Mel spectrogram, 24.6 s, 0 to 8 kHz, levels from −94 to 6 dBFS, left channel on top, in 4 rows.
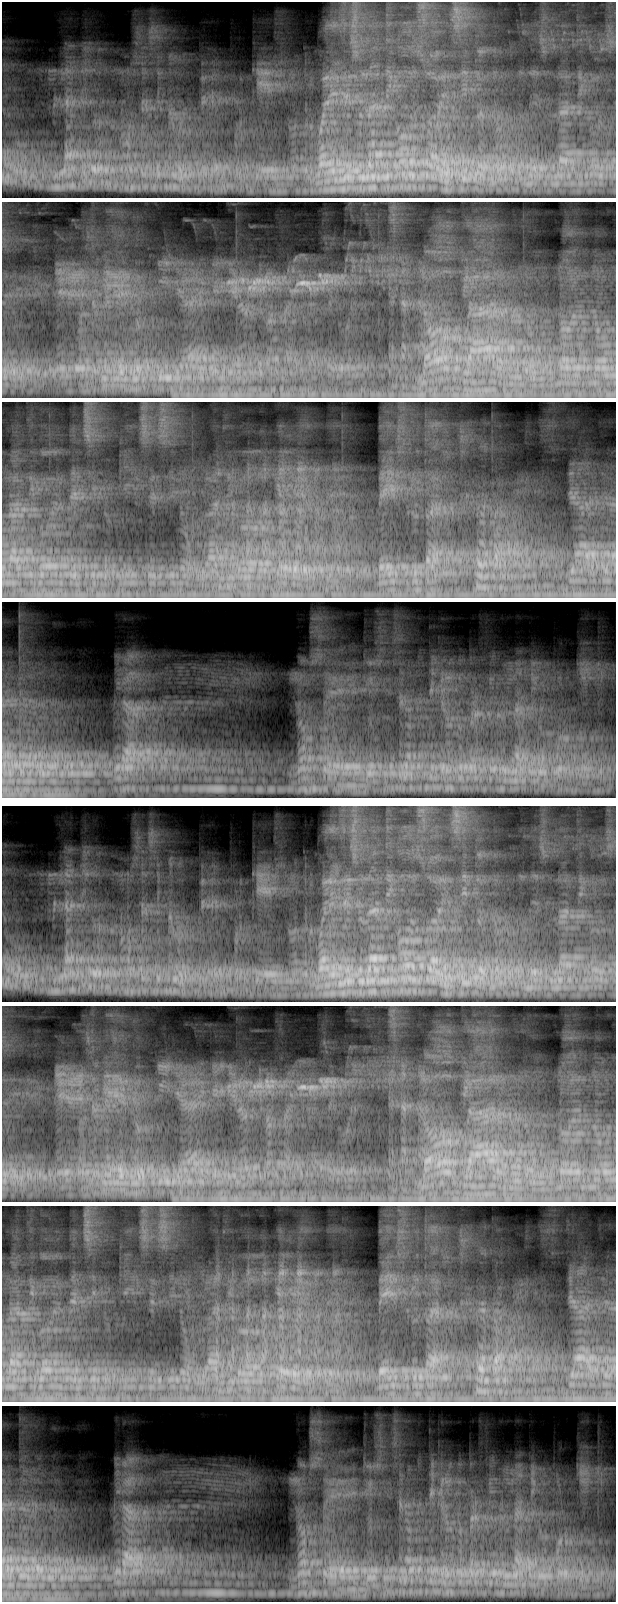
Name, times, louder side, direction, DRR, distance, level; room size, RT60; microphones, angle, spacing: voice 1, 0.0-3.4 6.7-9.7 10.0-10.4 14.4-15.7 17.4-19.1 19.5-24.4, right 1 dB, 25° right, 0 dB, 0.8 m, -27 dB
voice 2, 3.1-7.7 10.0-17.8, right 1 dB, ahead, -4 dB, 0.4 m, -21 dB
sound 1, 4.2-4.7 5.0-10.9, left 1 dB, 80° left, 1.0 m, -31 dB
sound 2, 7.8-19.0, equal, 55° left, 0.7 m, -33 dB
6.1 x 3.9 x 5.3 m, 2.9 s
head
